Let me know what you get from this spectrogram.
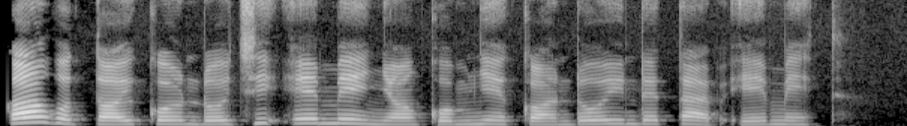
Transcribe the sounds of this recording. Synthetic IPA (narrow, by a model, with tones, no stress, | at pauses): kɔ˦ɣʊ˨tɔ˨i˨ko˨ndo˨t͡ʃi˦ʔe˦me˦˨ɲɔ˨ŋko˨mɲe˦˨kɔ˨ndo˦i˦nde˦ta˦˨be˦me˦t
